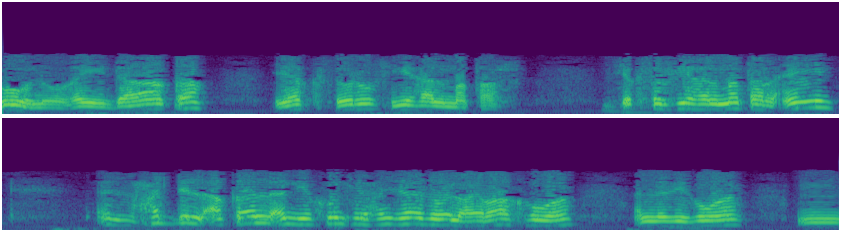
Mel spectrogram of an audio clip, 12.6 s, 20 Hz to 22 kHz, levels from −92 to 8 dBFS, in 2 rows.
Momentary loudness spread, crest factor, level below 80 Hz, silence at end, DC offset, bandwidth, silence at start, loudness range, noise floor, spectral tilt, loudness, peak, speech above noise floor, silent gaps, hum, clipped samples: 9 LU; 14 dB; -60 dBFS; 0 s; under 0.1%; 4 kHz; 0 s; 3 LU; -54 dBFS; -11 dB/octave; -19 LUFS; -6 dBFS; 35 dB; none; none; under 0.1%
